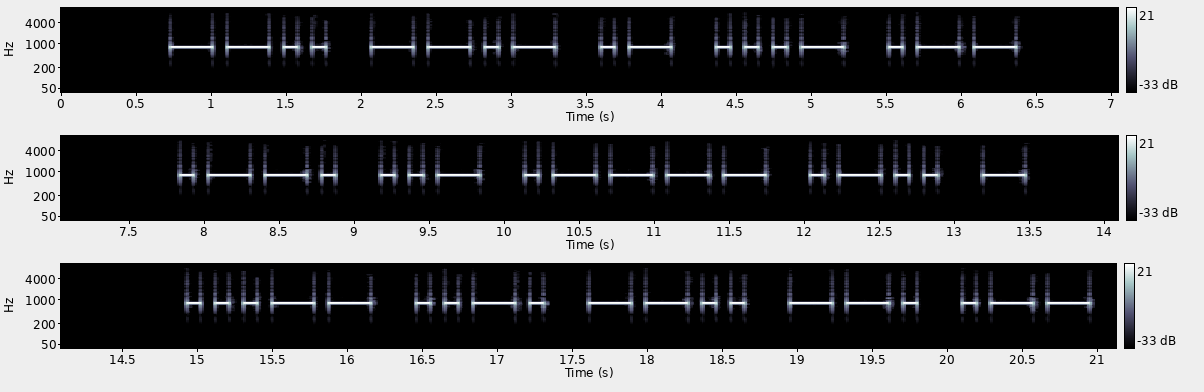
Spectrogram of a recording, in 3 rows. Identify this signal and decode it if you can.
Morse code, heard as a keyed tone, about 13 wpm, 800 Hz. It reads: ZQAVW PU1LT 3FZGW
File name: LEZIONI / 7 GF9Z / 7 GF9Z 12wpm 2147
